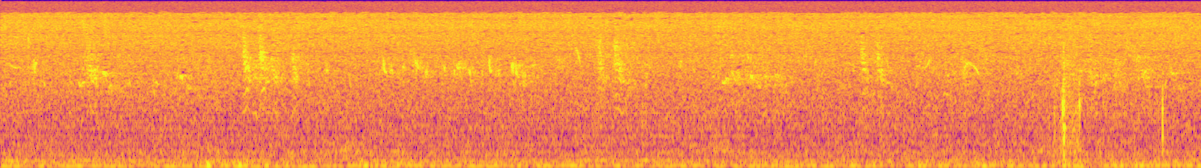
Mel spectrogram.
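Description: Faint, scattered bird chirps over a quiet outdoor hush with a low rumble, and a couple of short clicks about seven seconds in.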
